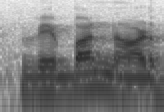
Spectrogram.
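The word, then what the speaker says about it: Vembanad: Language की बात करें तो इसे वेबानाड बोला जाता है, क्योंकि नाड का मीनिंग क्या होता है, यहाँ पे लेक होता है, ठीक है। तो आप इसको किसी तरीके से भी प्रोनाउंस कर सकते हैं।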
